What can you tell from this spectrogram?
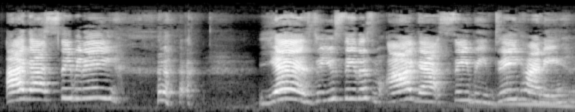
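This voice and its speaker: A woman's voice: high voice, bright, forceful tone. Bubbly woman greeting live viewers, echoey room. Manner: bubbly, repeats phrases, greets viewers by name. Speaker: business owner showing products. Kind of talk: casual live video chat. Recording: echoey room, faint background noise.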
